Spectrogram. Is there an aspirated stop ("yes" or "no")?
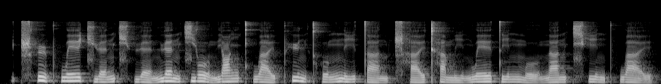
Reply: yes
